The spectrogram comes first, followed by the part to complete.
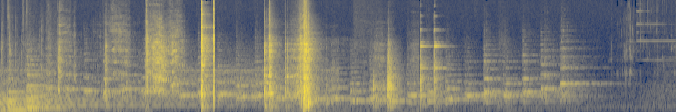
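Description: Kitchen clinks and knocks of a ceramic bowl and utensils as sauce ingredients go into a small bowl, with several sharp clinks in the middle. Soft background music plays under them, its bass dropping out just after the start.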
